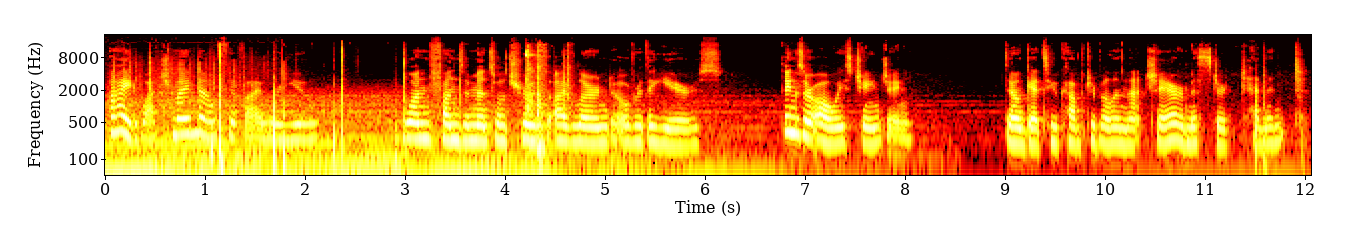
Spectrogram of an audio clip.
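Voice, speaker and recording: A woman playing a sardonic, forceful American army general in an audio drama, brusque and sarcastic. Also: a little high, steady tone, a little slow, soft background music. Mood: hard, threatening.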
